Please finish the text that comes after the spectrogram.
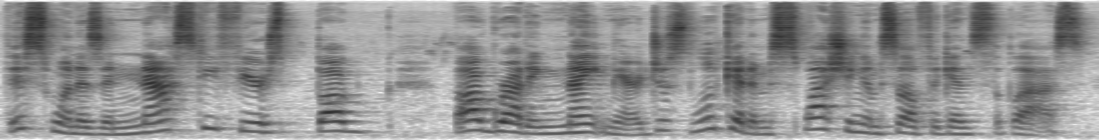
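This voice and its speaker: A woman voicing an excitable, bumbling giant. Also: on the high side, moderate pace, natural voice. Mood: explaining. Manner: jumbled grammar, made-up words, cries out often. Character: kind, excitable giant with mangled grammar. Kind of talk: audiobook character voice.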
